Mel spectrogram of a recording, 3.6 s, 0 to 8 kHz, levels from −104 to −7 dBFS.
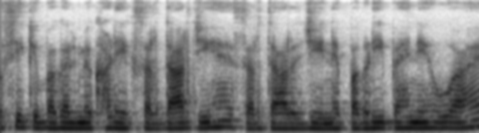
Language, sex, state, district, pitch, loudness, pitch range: Hindi, male, Punjab, Kapurthala, 120 Hz, -18 LUFS, 115-125 Hz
